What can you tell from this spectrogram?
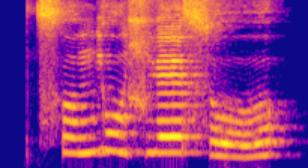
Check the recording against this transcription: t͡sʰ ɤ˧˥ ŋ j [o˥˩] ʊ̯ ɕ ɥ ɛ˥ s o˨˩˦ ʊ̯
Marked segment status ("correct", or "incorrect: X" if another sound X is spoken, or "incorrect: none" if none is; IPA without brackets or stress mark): correct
